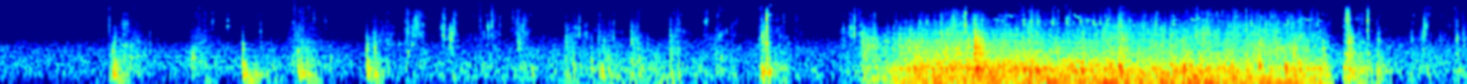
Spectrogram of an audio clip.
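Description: Footsteps scuff and thud on wooden boards and dirt.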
